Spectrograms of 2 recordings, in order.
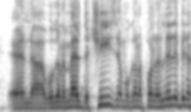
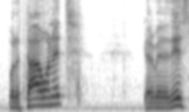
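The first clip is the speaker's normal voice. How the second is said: ordinary talk, nothing marked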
